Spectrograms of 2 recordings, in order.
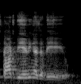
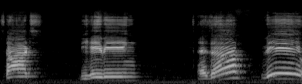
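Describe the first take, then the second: First: Said in the usual way. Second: "Starts", "behaving", "as a", "wave" each alone after a pause, "wave" louder; slow it right down for note-taking; teacher spacing each word out for the class; dictated word by word. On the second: Shown as a demonstration.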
